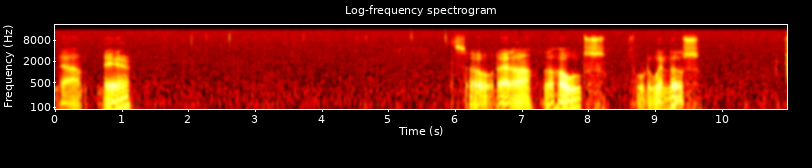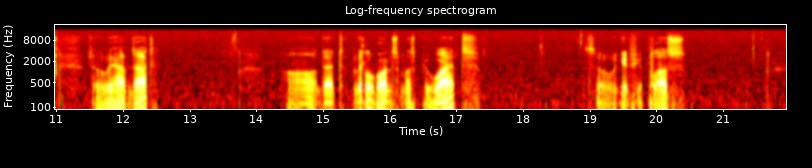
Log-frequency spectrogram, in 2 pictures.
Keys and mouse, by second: 1.9 s, 3.5 click, 4.1-6.4 drag, 8.6 Tab, 15.4 Tab, 16.0 a, 17.4 l, 18.3 l, 19.7-21.5 drag.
